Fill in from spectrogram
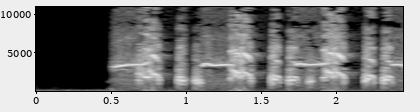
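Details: Female grey francolin calling: harsh, squawky notes carrying a clear whistled tone, given in quick back-to-back bursts after a short silent start.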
